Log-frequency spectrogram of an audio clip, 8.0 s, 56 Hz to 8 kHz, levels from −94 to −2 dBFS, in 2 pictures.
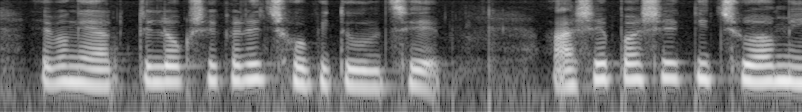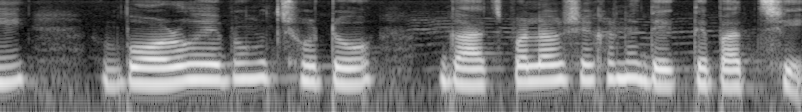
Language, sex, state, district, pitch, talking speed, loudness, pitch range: Bengali, female, West Bengal, Dakshin Dinajpur, 215 Hz, 125 wpm, -18 LUFS, 190-235 Hz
